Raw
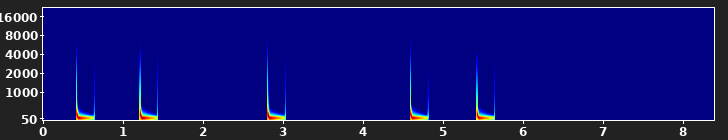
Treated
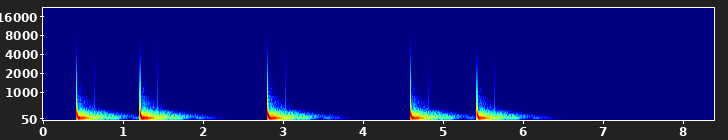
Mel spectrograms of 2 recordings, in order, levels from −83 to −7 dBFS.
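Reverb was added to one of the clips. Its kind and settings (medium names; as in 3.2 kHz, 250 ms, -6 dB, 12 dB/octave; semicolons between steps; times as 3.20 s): simulated room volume 800 m³, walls furnished, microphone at 0.33 m; trim +1 dB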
